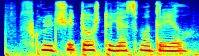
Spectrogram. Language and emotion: Russian, neutral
